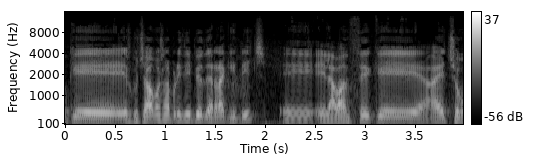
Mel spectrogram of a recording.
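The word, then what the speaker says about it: Rakitić: Bueno, total, esto ha dicho Rakitic, que se pronuncia así, Iván Rakitic, sobre cómo está ahora en el Barça.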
